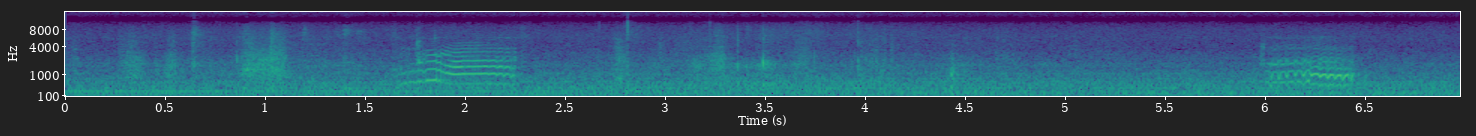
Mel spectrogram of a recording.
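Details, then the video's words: Black domestic cat in a basement giving two drawn-out, wavering meows about four seconds apart, over a steady low electrical hum and faint room noise. "Basement Cat Sings"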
